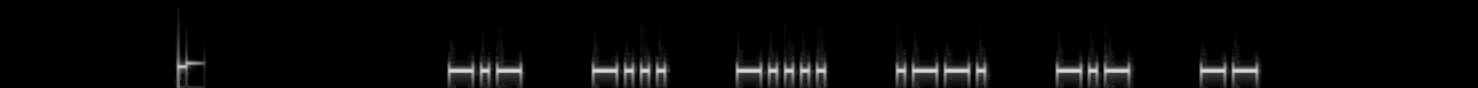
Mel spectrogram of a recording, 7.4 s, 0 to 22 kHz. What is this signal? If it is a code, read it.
Morse code, heard as a keyed tone, about 31 wpm, spaced as for 17 wpm, 700 Hz. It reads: KB6PKM
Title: USA Call Signs - 3x Character Spacing - 30wpm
